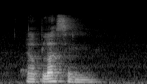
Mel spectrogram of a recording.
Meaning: 1. to turn pale; to turn white 2. to die
- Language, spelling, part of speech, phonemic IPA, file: German, erblassen, verb, /ɛɐ̯ˈblasn̩/, De-erblassen.ogg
